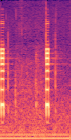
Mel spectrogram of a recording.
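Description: A metal detector sounding off on a coin, two short electronic beeps about two thirds of a second apart over a faint steady hum.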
